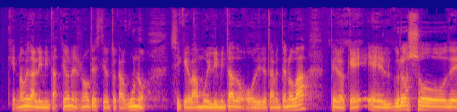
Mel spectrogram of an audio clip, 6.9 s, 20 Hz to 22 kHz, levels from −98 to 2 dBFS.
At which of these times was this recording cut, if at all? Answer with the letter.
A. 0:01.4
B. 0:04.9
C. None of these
A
